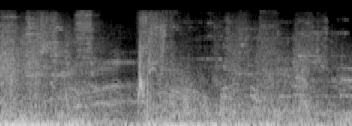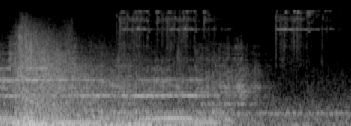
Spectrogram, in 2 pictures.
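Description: Magic blasts and weapon strikes crash and boom in quick bursts.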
